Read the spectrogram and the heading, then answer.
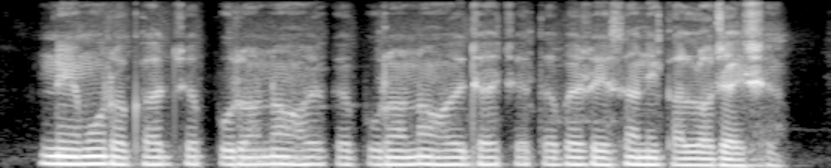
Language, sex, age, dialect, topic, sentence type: Maithili, male, 18-24, Angika, agriculture, statement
